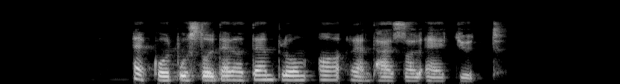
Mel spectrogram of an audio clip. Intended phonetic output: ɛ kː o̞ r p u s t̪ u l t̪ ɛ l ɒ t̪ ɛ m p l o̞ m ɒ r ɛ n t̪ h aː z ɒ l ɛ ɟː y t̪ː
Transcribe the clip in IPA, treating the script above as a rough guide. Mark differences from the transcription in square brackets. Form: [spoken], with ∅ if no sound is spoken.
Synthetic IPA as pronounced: ɛ kː o̞ r p u s t̪ u l t̪ ɛ l ɒ t̪ ɛ m p l o̞ m ɒ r ɛ n t̪ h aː [zː] ɒ l ɛ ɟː y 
